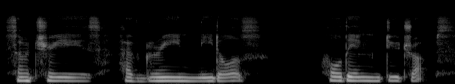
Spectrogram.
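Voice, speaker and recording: A woman guiding a meditation in a hushed, soothing, measured manner with long pauses. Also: low voice, completely flat delivery, no room sound. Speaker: yoga teacher guiding a meditation. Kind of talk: guided meditation narration.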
